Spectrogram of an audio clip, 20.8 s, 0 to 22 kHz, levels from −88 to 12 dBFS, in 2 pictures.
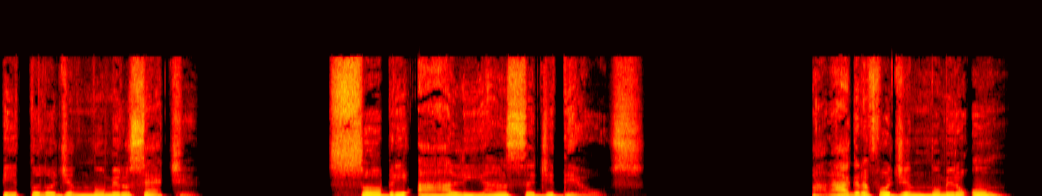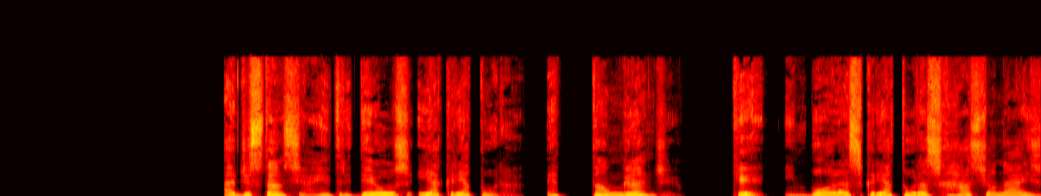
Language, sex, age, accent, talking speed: Portuguese, male, 60-79, Brazilian, 80 wpm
